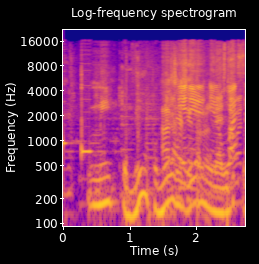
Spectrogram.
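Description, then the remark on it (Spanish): A brief beep, then a voice imitating a rapid string of phone notification chimes all arriving at once, with rising and falling pitch glides, fairly loud, one after another for a few seconds. “Le estaban llegando todas las notificaciones del tirón.”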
